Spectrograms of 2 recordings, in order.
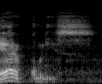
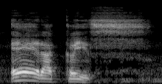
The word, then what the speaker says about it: Heracles: Aliás, a palavra Hércules, o nome Hércules, não era assim que era pronunciado. Na verdade, Heracles. Hércules seria um nome que foi colocado pelo povo que estava dominando naquela época, que eram os romanos. Então, no latim, Hércules. No grego, Heracles.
